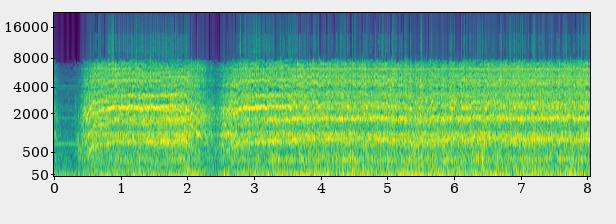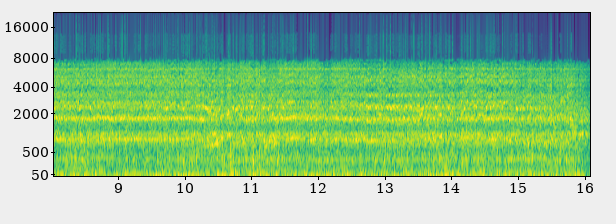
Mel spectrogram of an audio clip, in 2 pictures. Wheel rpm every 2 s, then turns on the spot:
70, 160, 230, 230, 230, 230, 220, 220.
none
